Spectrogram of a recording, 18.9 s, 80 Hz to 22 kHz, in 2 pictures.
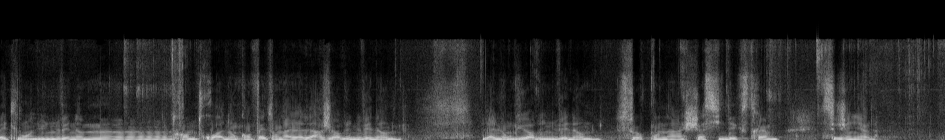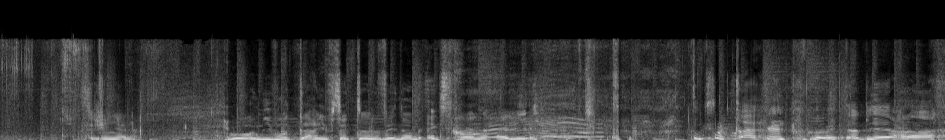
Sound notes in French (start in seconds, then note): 14.2 rires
